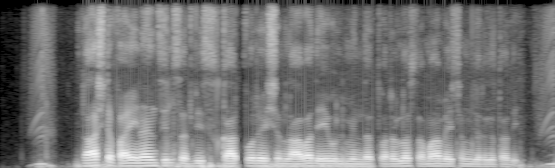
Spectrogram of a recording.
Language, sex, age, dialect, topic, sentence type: Telugu, male, 18-24, Southern, banking, statement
